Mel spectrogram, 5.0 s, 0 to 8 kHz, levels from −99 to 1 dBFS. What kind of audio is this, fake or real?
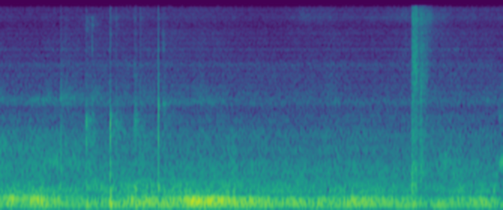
fake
